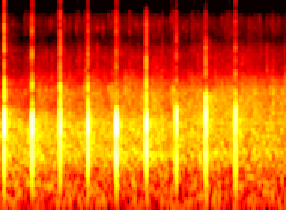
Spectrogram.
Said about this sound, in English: Local churches, you can clap, sure, why not?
